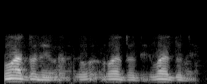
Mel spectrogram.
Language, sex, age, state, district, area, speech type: Gujarati, male, 60+, Gujarat, Anand, urban, conversation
